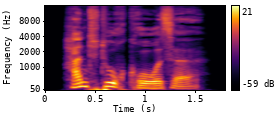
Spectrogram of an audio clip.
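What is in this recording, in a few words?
"handtuchgroße", German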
